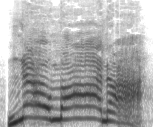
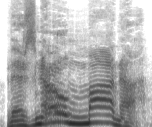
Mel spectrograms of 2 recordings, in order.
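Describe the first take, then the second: First: High, drawn-out shout; frustrated yell. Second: Raised pitch, contained frustration; mild frustration. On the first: Fighter out of mana, frustrated yell. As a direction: yell it out in exasperation. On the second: Fighter out of mana, mildly frustrated. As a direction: complain without yelling. Milder of escalating takes. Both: Acted.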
